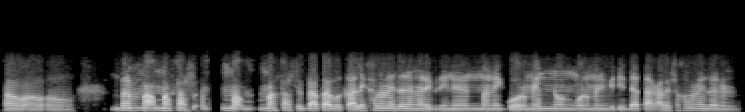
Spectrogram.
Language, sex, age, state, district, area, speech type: Bodo, male, 18-30, Assam, Kokrajhar, rural, conversation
